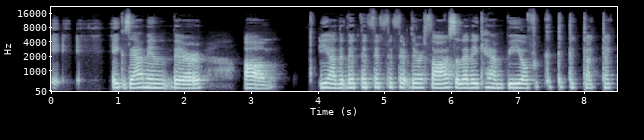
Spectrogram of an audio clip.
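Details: Adult woman who stutters, originally from China, speaking English, with many word repetitions; stuttering.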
